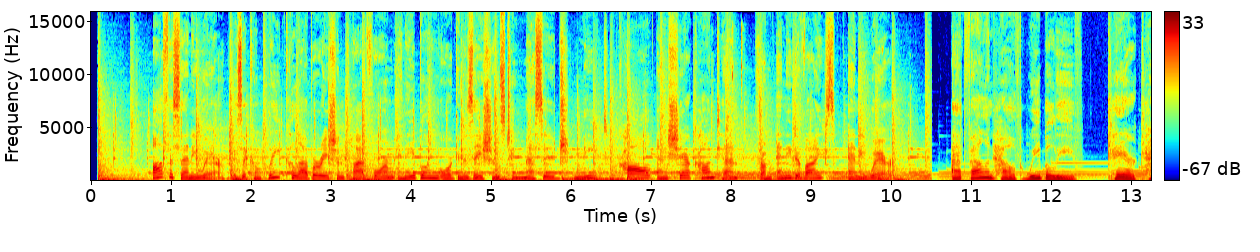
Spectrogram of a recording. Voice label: english american corporate videos

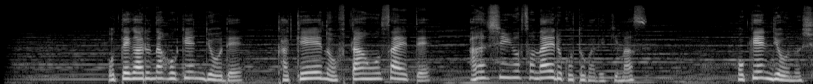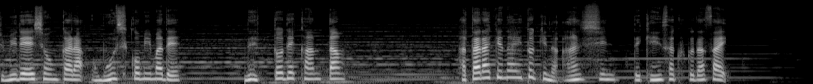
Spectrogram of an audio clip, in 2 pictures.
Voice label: japanese corporate videos

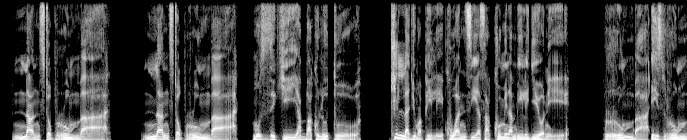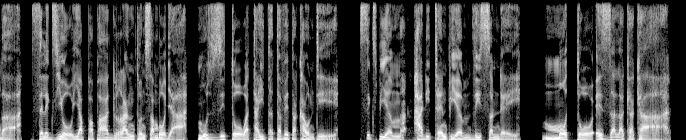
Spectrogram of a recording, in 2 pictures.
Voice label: swahili movie trailers

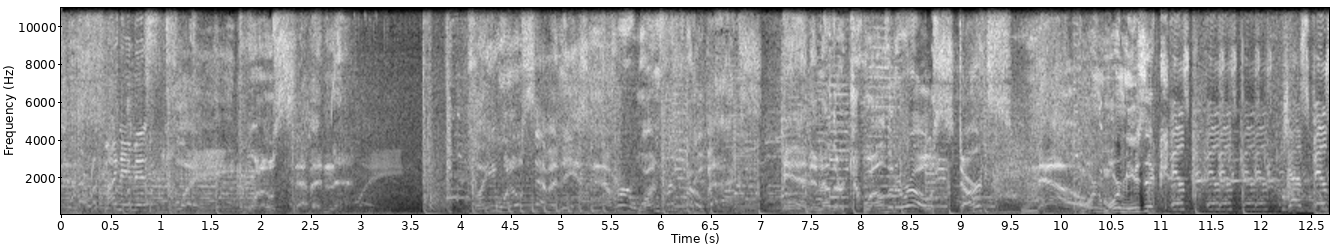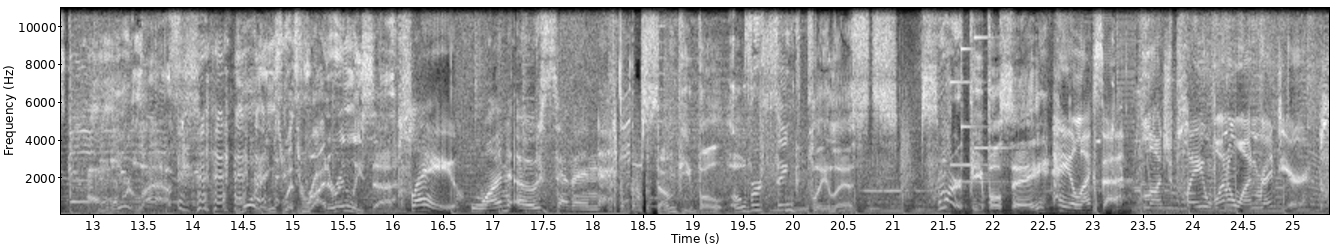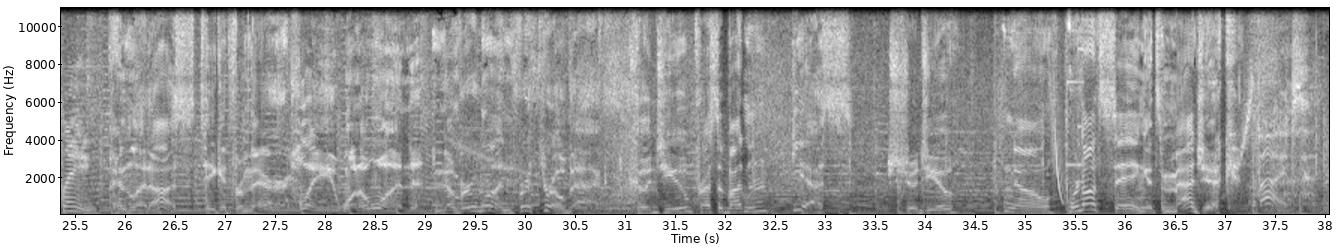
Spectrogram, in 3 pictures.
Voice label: english canadian radio imaging, voice actors

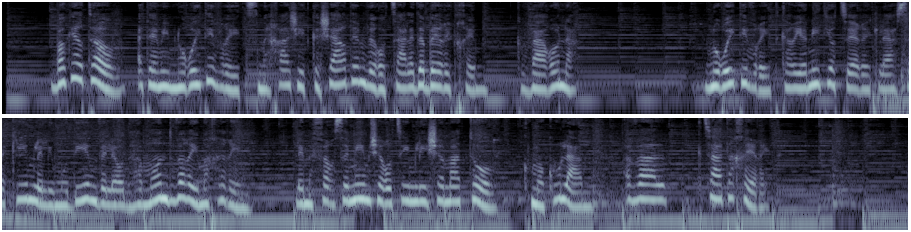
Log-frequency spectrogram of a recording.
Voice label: hebrew ivr

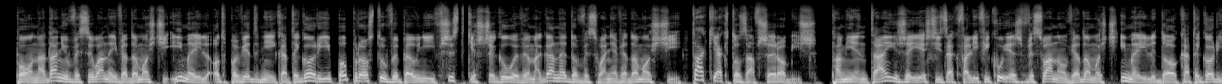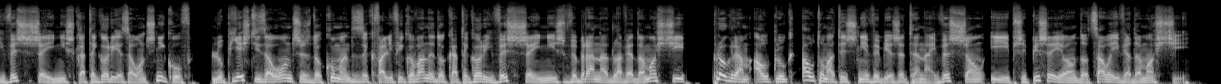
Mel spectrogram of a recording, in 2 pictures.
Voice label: polish corporate videos

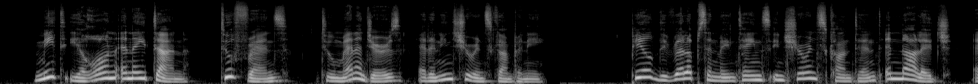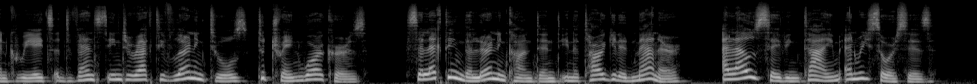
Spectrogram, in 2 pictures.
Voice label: english commercial

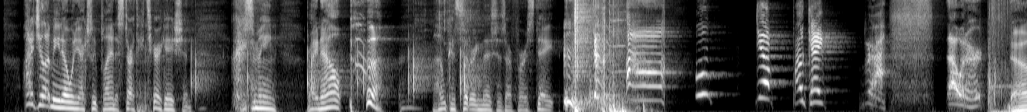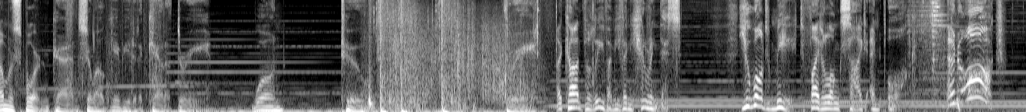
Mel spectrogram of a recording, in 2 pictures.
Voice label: english american video games

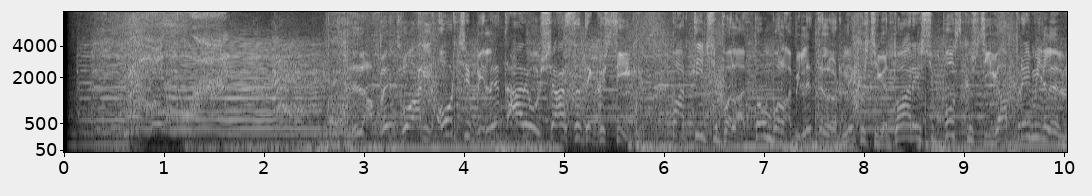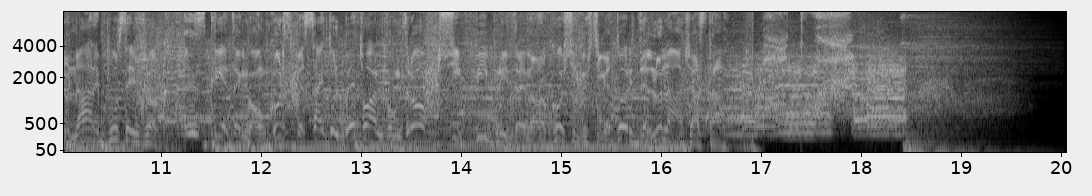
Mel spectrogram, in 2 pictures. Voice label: romanian commercial

